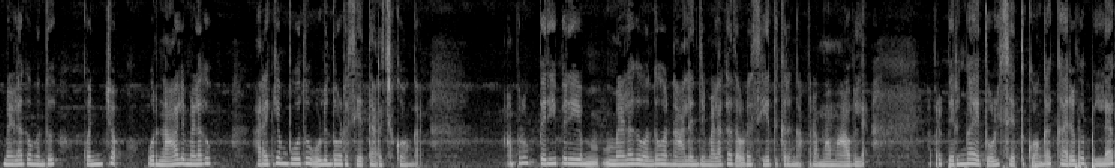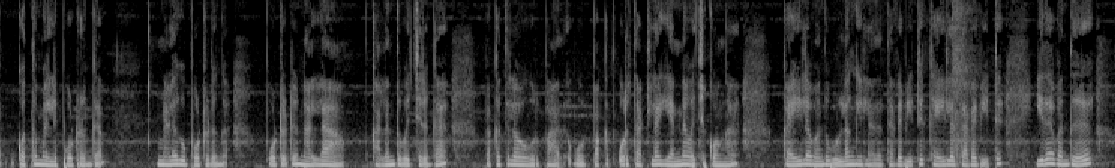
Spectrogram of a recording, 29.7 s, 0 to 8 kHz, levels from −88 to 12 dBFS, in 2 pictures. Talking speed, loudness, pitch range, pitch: 105 wpm, -24 LUFS, 180-215 Hz, 195 Hz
